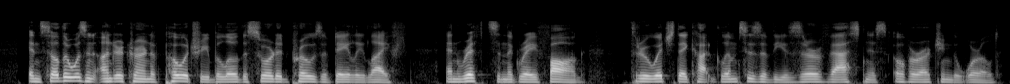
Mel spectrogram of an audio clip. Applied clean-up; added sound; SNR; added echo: none; none; none; none.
